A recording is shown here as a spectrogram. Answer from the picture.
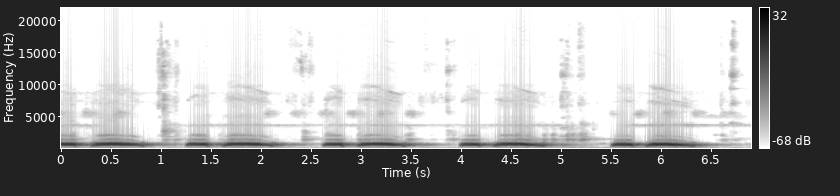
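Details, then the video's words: Steady series of five two-part coos from a tame spotted dove, each a quick note then a drawn, mellow, downcurving coo, repeated roughly every one and a half seconds. "Burung tekukur jinak bekur"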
